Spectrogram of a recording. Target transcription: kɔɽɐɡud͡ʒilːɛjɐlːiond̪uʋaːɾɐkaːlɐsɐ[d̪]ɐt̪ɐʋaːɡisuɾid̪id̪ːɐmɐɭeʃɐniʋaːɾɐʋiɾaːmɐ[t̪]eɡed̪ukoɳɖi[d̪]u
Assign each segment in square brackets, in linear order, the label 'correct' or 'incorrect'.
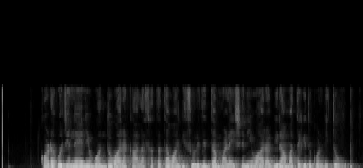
incorrect: t̪, correct, incorrect: t̪

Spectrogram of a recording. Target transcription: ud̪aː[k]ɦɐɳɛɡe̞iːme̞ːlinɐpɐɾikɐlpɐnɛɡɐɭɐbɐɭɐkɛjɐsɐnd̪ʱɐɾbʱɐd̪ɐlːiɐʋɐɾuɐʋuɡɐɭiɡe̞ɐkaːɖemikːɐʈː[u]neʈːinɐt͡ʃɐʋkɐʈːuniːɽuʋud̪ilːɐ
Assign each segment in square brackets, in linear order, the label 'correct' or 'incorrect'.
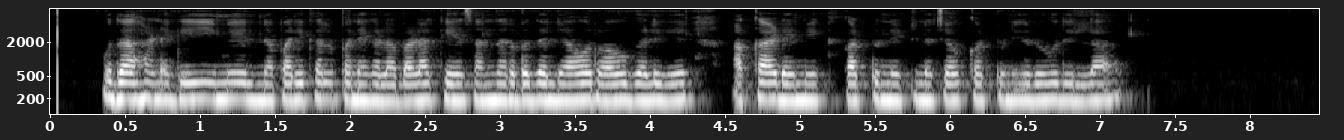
incorrect: none, correct

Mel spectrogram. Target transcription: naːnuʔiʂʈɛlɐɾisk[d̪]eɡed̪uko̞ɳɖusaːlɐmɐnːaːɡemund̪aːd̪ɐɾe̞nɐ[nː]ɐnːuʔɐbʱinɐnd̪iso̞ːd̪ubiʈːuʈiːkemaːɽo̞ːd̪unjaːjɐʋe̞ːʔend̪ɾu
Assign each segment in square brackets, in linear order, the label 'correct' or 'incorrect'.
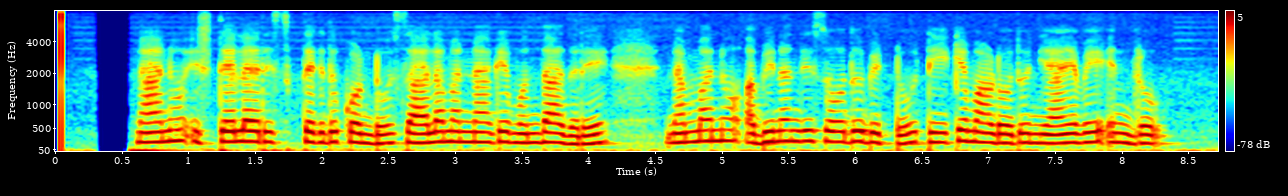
incorrect: t̪, incorrect: mː

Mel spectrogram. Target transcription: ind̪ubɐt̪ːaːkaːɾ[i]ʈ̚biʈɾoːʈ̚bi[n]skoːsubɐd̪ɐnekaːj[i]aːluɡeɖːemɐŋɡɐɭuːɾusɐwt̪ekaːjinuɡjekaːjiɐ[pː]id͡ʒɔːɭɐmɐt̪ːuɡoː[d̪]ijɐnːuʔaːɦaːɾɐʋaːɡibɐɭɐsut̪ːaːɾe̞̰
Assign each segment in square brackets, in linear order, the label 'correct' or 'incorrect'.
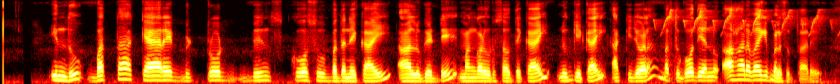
incorrect: e, correct, correct, incorrect: kː, correct

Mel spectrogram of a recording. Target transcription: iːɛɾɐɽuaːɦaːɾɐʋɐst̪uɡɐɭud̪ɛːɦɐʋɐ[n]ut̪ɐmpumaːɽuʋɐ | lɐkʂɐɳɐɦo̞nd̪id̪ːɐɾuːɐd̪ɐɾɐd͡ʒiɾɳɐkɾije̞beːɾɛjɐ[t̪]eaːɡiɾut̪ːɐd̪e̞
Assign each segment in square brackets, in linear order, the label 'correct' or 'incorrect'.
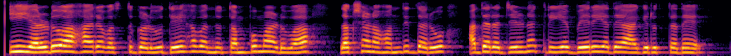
incorrect: nː, incorrect: d̪

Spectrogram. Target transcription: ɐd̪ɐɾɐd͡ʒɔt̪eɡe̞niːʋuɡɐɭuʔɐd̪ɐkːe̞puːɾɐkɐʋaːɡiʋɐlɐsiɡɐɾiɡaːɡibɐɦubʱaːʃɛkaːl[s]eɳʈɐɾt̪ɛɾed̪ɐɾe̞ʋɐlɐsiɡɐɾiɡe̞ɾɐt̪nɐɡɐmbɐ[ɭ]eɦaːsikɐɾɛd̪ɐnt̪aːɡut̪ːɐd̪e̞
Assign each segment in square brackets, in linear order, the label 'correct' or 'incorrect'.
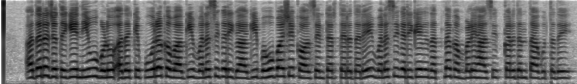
correct, correct

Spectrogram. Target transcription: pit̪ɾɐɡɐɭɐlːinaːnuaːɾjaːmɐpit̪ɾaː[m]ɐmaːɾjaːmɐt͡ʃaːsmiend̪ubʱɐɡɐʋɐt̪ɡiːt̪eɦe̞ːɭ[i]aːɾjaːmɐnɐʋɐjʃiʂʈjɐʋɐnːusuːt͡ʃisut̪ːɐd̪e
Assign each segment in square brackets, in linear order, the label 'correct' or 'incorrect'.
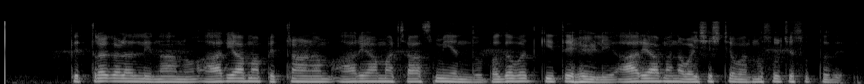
incorrect: ɳ, correct

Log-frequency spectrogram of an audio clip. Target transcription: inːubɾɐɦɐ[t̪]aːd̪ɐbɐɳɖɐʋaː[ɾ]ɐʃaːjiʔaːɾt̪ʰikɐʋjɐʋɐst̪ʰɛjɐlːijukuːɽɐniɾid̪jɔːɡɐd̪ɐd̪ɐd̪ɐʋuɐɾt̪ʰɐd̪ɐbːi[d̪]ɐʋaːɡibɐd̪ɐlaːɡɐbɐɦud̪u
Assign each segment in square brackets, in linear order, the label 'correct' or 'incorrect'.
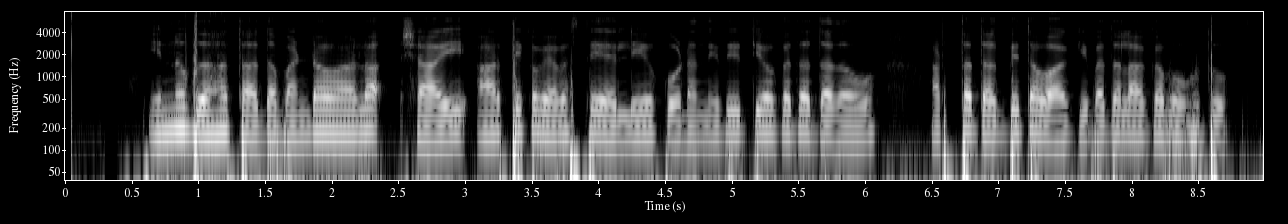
correct, incorrect: ɭ, incorrect: t̪

